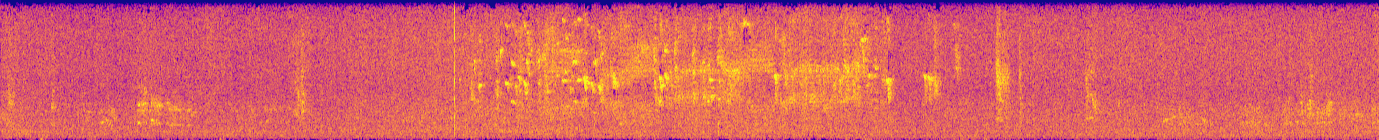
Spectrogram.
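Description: A woodpecker taps on a tree trunk.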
